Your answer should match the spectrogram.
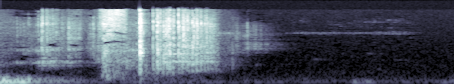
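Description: Aerosol spray-paint can spraying black paint onto a wall: a hiss that trails off in the first half second, then a second short hiss of about half a second with a few sharp metallic clicks.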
